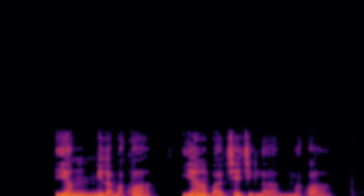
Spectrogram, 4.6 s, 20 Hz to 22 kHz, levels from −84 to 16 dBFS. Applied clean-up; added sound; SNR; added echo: none; none; none; none.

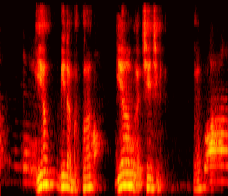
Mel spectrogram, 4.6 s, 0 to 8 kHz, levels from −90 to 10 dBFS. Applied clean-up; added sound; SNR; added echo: neural mask model DeepFilterNet 3.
